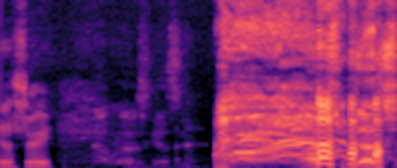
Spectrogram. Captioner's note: laughs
